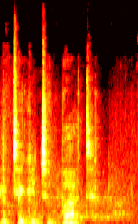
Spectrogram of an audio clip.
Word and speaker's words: Butte: I'd like a ticket to Butte. I believe it's pronounced Butte. Oh.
